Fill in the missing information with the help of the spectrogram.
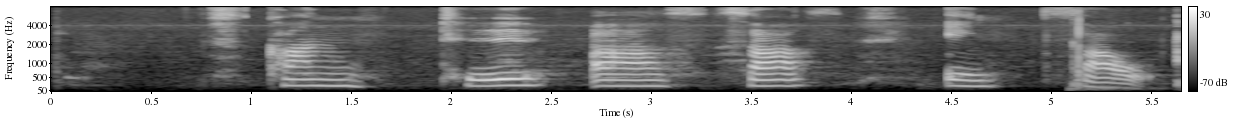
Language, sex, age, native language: Icelandic, male, 9, Icelandic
